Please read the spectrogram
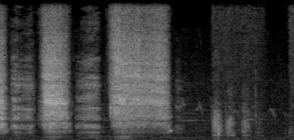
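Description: A few short, breathy puffs of panting, spaced about half a second apart.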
